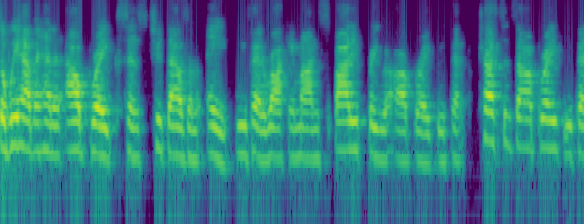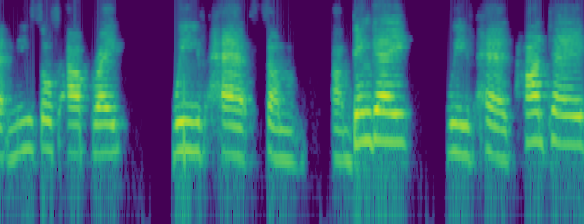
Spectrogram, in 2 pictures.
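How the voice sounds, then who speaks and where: A woman in a Southern US accent speaks with big swings in loudness and ordinary pitch variation. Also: medium pitch for a woman, moderate pace. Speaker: nursing instructor. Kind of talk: online class lecture. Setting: live video class. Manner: animated.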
